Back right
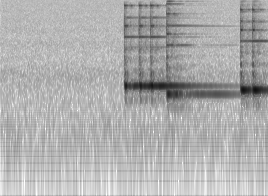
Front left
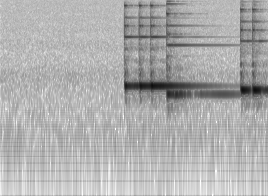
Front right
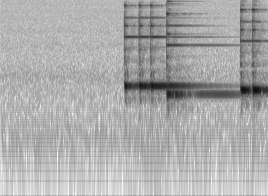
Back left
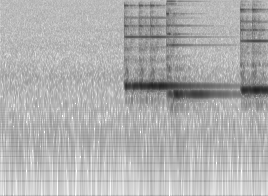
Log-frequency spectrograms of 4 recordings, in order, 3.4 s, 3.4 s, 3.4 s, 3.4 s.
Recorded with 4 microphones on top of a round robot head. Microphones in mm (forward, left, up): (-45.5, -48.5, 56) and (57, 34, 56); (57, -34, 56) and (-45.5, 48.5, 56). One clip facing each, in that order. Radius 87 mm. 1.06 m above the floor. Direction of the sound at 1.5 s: 45° right.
